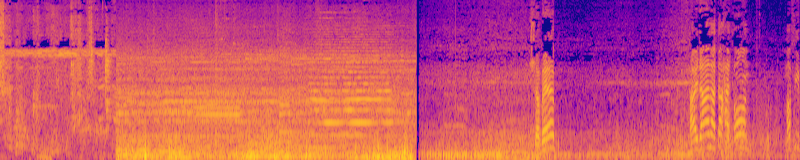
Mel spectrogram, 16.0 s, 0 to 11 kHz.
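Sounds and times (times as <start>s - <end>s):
loud low outdoor rumble: 2.3s - 15.8s.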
